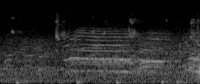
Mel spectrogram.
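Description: A basketball being dribbled on a hardwood court, a run of repeated bounces over arena crowd noise.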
